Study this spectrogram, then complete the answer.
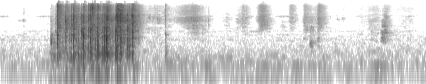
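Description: Tarot cards are shuffled in one quick, close riffle burst lasting about a second, followed by faint soft handling rustles and small taps in a quiet room.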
